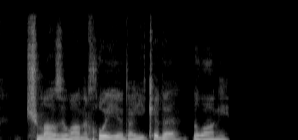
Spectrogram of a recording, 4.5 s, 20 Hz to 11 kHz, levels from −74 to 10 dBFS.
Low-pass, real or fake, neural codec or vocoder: 9.9 kHz; fake; codec, 44.1 kHz, 2.6 kbps, DAC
